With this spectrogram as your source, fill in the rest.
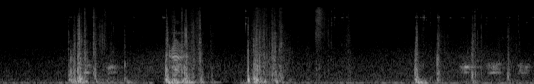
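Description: Heavy thuds land one after another as someone jumps down.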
